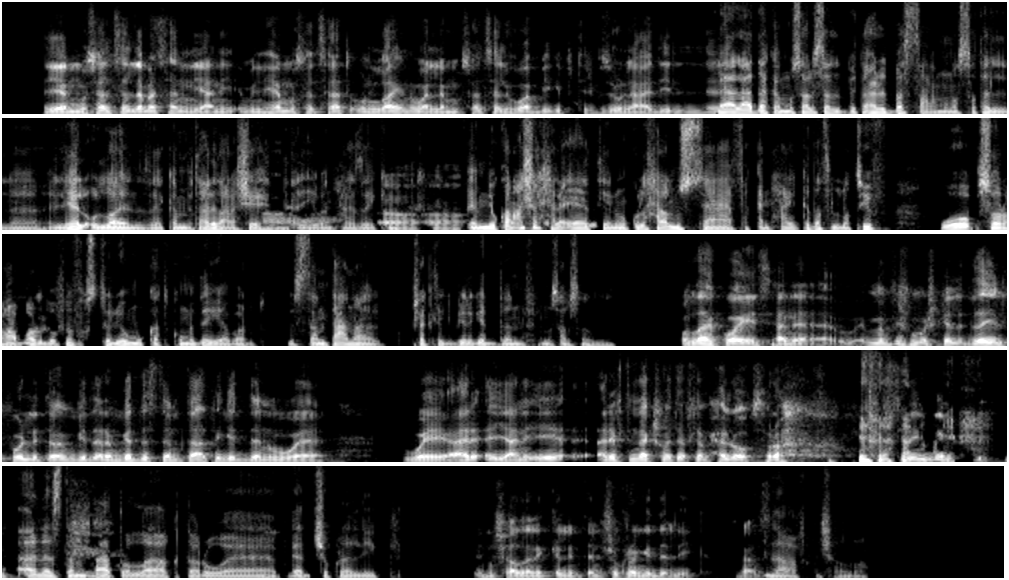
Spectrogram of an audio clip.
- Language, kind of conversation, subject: Arabic, podcast, إزاي بتختاروا فيلم للعيلة لما الأذواق بتبقى مختلفة؟
- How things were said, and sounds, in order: in English: "online"; in English: "الonline"; unintelligible speech; unintelligible speech; laugh; laughing while speaking: "بصراحة بس"; unintelligible speech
